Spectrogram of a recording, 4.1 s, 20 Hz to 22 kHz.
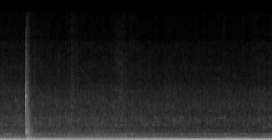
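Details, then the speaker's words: Chevy C10, cold, idling low: uneven lumpy beat that stumbles and floods if the gas pedal is touched more than slightly; owner suspects carburetor float level is wrong, letting it warm up. "I got this funny feeling that the float level is not right in that carburetor. Because I mean, if you touch that gas pedal more than that much, it floods."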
